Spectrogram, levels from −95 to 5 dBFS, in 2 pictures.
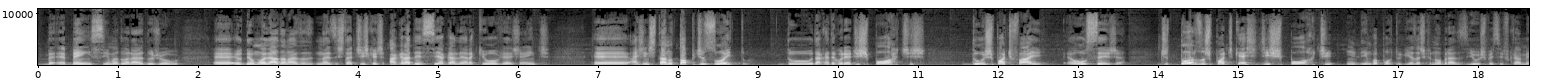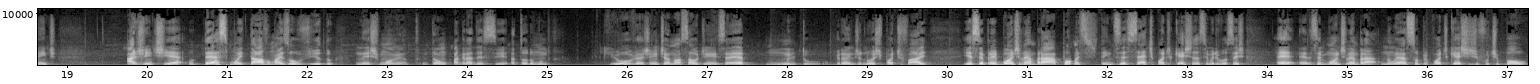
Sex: male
